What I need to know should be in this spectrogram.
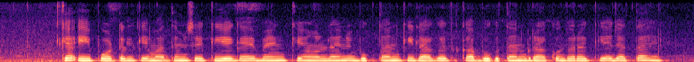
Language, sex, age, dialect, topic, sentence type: Hindi, female, 18-24, Awadhi Bundeli, banking, question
